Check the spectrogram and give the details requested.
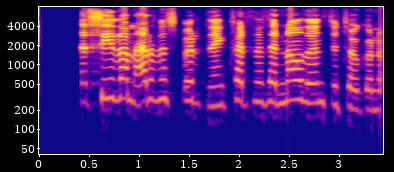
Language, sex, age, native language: Icelandic, female, 20-29, Icelandic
